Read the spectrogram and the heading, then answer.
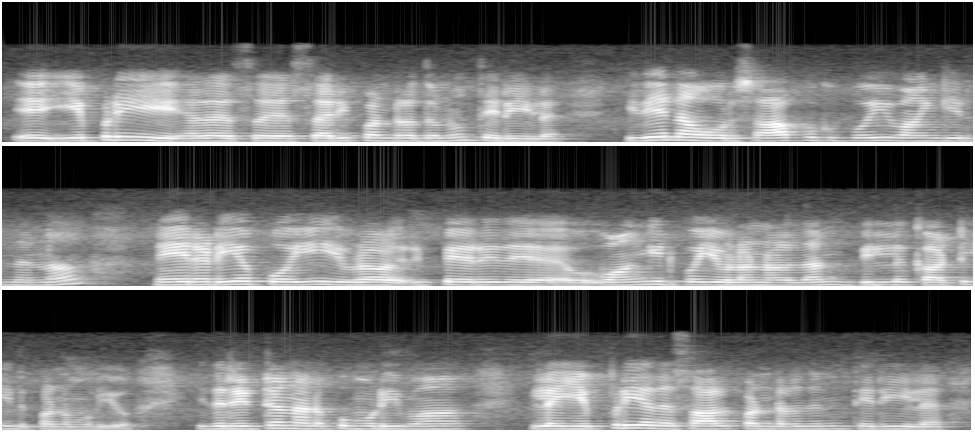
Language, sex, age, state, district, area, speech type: Tamil, female, 18-30, Tamil Nadu, Namakkal, rural, spontaneous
